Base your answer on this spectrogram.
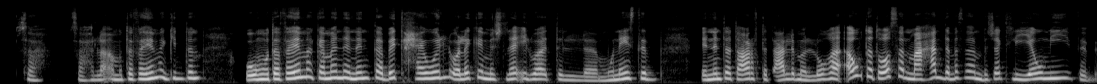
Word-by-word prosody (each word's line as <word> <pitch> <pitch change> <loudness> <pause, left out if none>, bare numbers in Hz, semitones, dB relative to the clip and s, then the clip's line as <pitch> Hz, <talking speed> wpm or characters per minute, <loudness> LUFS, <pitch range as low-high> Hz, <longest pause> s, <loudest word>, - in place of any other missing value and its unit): صح 200 -6 -12
صح، 200 -1 -12
لأ 215 +3 -6
متفهّمة 245 +7 +2
جدًا، 285 +2 -2 0.4
ومتفهّمة 250 +9 +4
كمان 295 +1 +3
إن 270 -3 +4
أنت 290 +2 +1
بتحاول، 280 +2 +1
ولكن 265 +4 +1
مش 240 -1 -3
لاقي 260 +2 -1
الوقت 240 -1 -2
المناسب 205 +7 -2 0.5
إن 215 +2 +1
أنت 250 +2 +1
تعرف 255 0 0
تتعلّم 225 0 -3
اللغة، 220 +6 -2
أو 370 - 0
تتواصل 345 -2 -1
مع 235 -1 +4
حد 285 +1 -2
مثلًا 290 -1 -3
بشكل 250 +2 -6
يومي، 270 +5 0
ف 220 - -10
255 Hz, 155 wpm, -20 LUFS, 230-280 Hz, 0.5 s, ومتفهّمة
